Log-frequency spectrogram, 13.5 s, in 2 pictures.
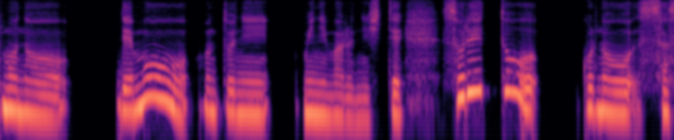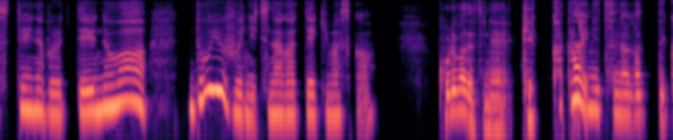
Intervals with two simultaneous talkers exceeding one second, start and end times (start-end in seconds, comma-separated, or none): none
